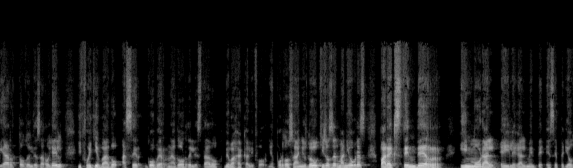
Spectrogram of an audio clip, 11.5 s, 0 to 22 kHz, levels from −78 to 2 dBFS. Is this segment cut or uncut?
cut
